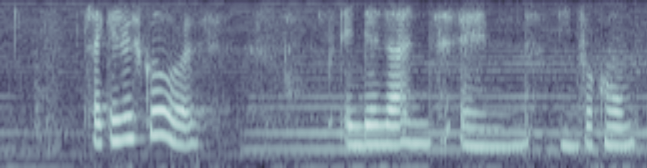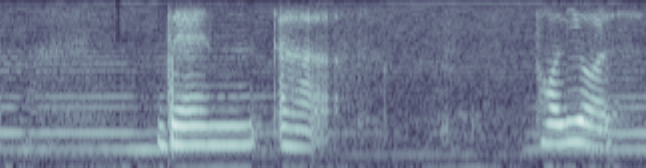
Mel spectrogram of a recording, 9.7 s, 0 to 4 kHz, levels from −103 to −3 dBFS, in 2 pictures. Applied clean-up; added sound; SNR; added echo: none; Bowed string instrument; 14 dB; none.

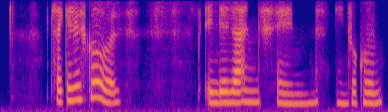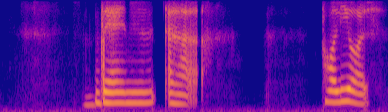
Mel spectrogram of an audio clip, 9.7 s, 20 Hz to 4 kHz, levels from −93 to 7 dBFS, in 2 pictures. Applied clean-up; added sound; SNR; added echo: neural diffusion model UNIVERSE++.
